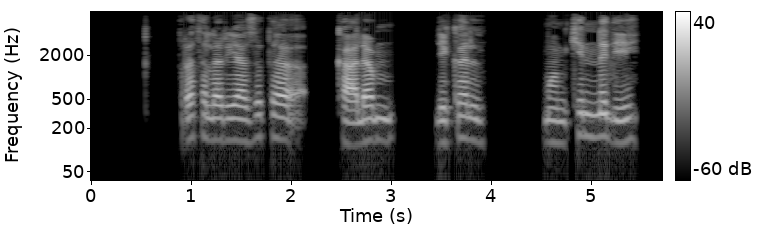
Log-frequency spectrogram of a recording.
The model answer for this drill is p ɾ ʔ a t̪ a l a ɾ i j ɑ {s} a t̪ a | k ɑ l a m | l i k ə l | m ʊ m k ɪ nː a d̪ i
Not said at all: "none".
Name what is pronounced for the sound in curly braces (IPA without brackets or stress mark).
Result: z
